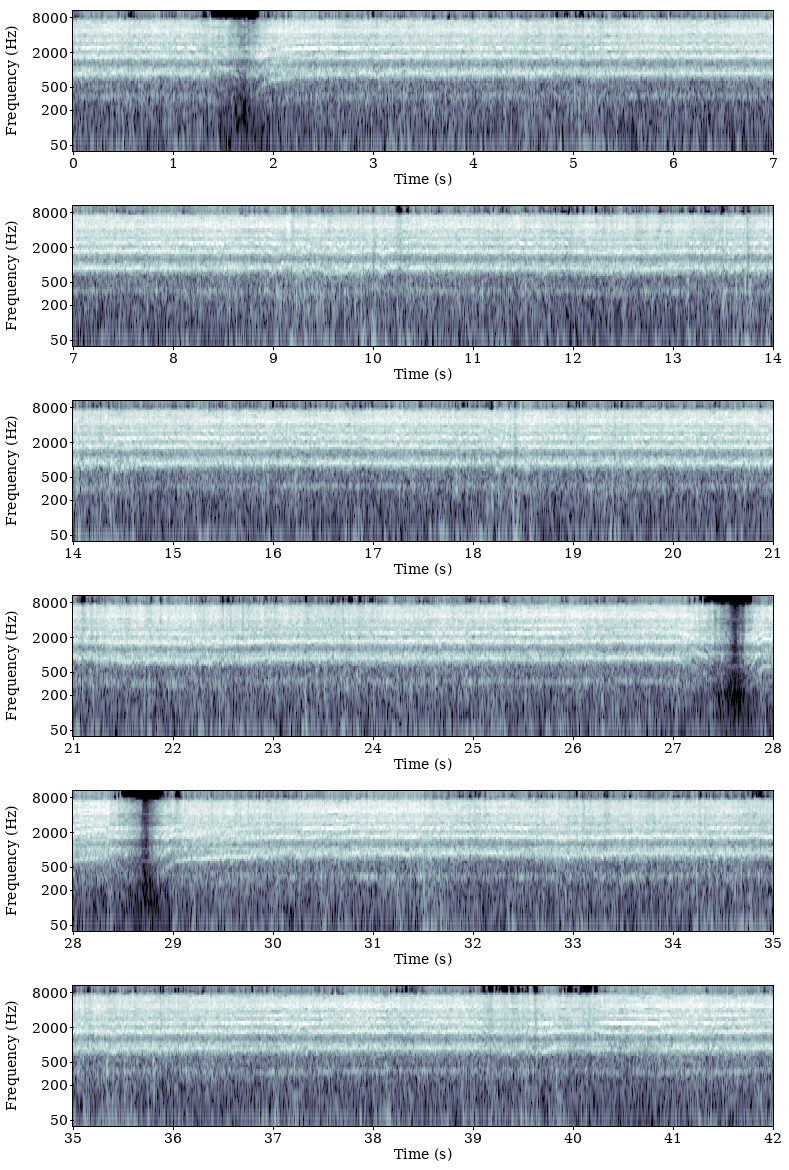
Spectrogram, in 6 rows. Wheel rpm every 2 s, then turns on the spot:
190, 210, 240, 230, 220, 230, 230, 220, 230, 230, 230, 220, 230, 170, 130, 230, 230, 220, 220, 230, 220.
none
